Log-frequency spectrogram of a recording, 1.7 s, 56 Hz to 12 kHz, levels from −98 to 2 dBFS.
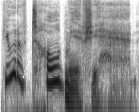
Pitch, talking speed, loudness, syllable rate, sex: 155 Hz, 275 wpm, -17 LUFS, 4.9 syllables/s, male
